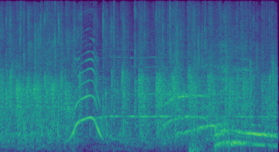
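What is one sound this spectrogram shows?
Audience members whoop and cheer loudly.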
